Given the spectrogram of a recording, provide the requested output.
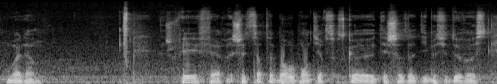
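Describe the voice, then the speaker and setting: A man in a northern French accent, with noticeable background noise. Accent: Ch'ti (northern French). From northern France, near Valenciennes. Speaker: therapist and trainer, conference speaker. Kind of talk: conference talk. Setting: conference with live audience. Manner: conversational, with many fillers.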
